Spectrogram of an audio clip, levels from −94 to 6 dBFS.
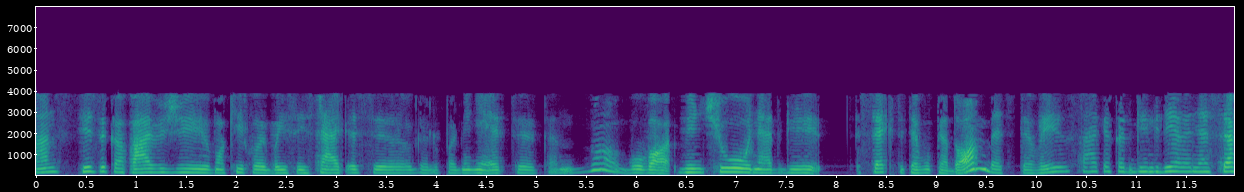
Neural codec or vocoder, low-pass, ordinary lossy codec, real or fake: vocoder, 22.05 kHz, 80 mel bands, WaveNeXt; 7.2 kHz; AAC, 16 kbps; fake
